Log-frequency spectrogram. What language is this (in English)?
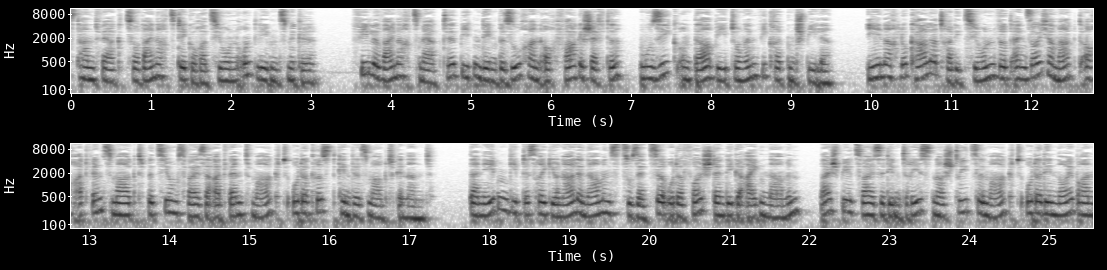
German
